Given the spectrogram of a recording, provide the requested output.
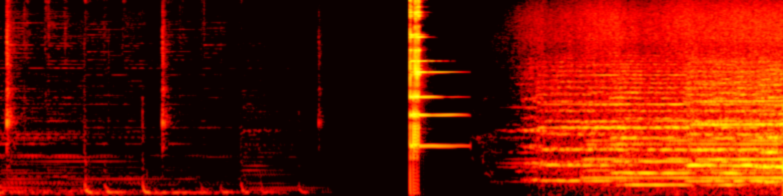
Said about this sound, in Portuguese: Brinde história? Tchim, tchim. Tchim, tchim.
